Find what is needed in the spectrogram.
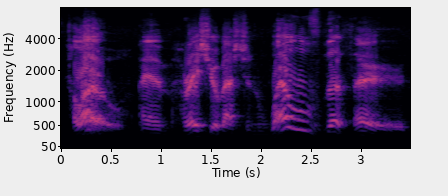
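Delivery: loud radio-filtered intro; radio voice effect. Shown as a demonstration. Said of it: "radio sound effect".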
